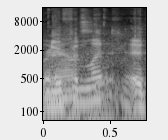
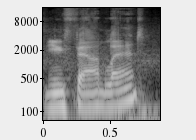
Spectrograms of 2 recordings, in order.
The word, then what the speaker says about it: Newfoundland: So it's not Newfoundland. It's Newfoundland. Newfoundland, yeah. If Newfoundland. Okay. Yeah, it's like if to noof was a verb.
